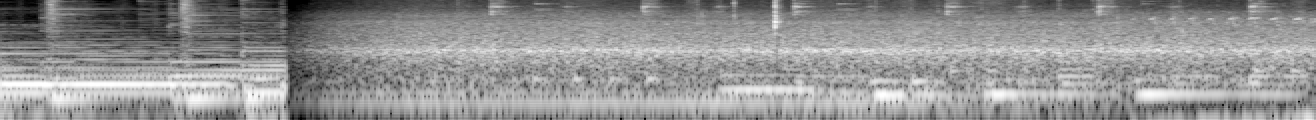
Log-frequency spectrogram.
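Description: Strummed acoustic guitar music that cuts off abruptly about a second and a half in, giving way to a steady rush of flowing river water with faint low notes underneath.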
